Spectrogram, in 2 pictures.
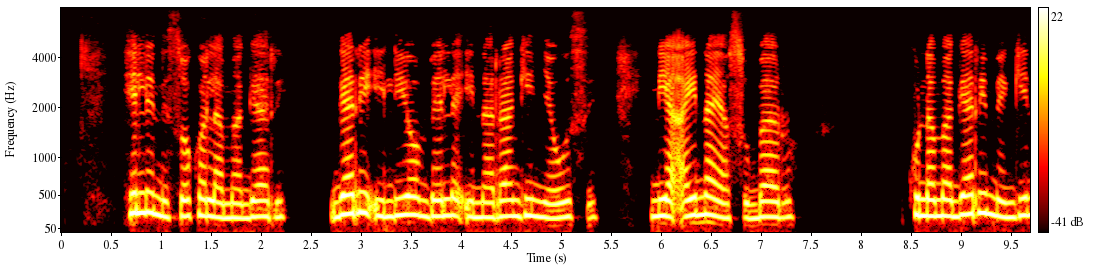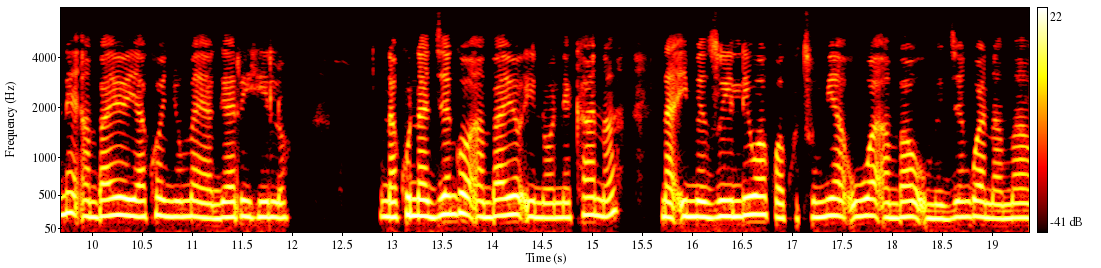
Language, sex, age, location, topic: Swahili, female, 25-35, Nairobi, finance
